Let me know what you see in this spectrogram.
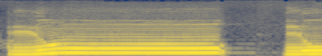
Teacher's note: लू को बारीक रखना है क्योंकि लाम बारीक हर्फ है और बारीक हर्फ के साथ मद्दा बन रहा है, तो इसको हम बारीक रखेंगे।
